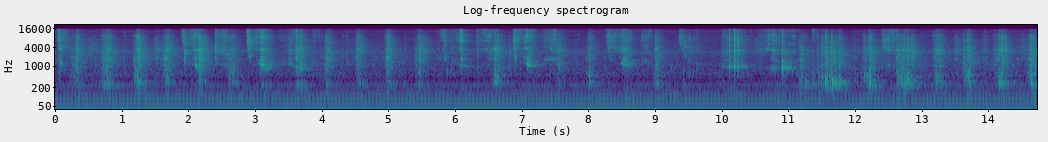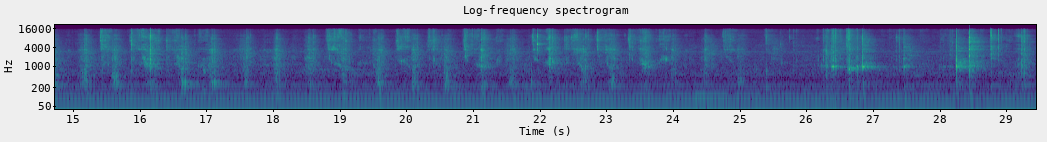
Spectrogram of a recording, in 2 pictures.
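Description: Hard ice chunks being bitten and chewed, a run of sharp cracks and crunches a few times a second, busiest near the end.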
